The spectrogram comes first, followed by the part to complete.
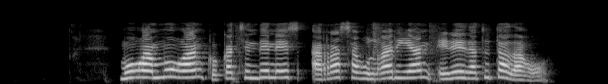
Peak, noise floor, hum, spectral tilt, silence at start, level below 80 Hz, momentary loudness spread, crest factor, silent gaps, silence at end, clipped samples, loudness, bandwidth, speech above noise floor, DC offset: -2 dBFS; -78 dBFS; none; -3 dB/octave; 1.2 s; -70 dBFS; 7 LU; 16 dB; none; 0.6 s; under 0.1%; -16 LUFS; 7.8 kHz; 62 dB; under 0.1%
